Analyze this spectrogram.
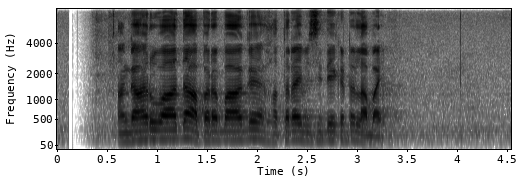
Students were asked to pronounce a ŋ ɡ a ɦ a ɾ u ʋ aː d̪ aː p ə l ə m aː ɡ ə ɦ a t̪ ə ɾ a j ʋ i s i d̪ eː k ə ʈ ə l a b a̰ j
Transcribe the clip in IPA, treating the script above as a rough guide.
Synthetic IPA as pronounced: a ŋ ɡ a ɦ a ɾ u ʋ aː d̪ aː p ə ɾ ə b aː ɡ ə ɦ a t̪ ə ɾ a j ʋ i s i d̪ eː k ə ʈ ə l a b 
